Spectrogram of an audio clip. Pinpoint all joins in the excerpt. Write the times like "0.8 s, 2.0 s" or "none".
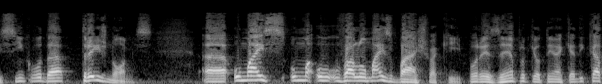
none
